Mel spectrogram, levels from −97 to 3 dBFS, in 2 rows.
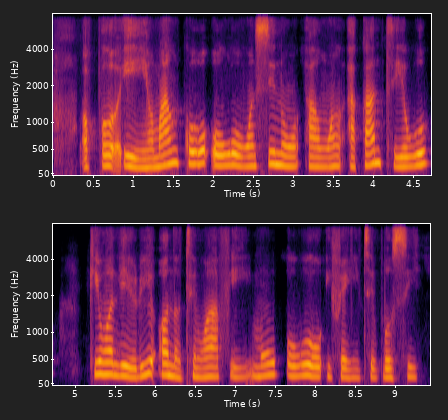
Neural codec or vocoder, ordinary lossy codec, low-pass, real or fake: codec, 16 kHz in and 24 kHz out, 0.8 kbps, FocalCodec, streaming, 65536 codes; none; 7.2 kHz; fake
